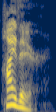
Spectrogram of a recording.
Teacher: Notice the intonation in this greeting. It rises after hi and falls after there.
